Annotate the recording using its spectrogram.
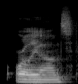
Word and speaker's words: Orleans: Am I saying that right? Yeah, Orleans.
